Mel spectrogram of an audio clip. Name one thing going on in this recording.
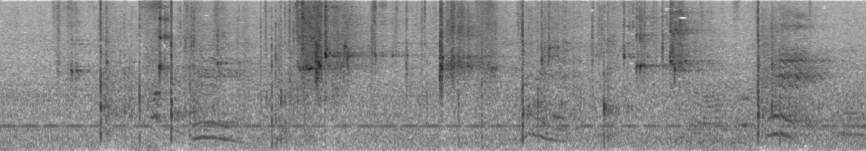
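A tennis ball is struck back and forth by rackets with sharp pops.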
